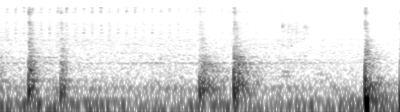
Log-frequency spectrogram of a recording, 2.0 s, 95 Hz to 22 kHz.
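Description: Honda Brio's 1.2-litre i-VTEC engine idling with a steady low hum, with a few short knocks over it, the loudest just before the end.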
